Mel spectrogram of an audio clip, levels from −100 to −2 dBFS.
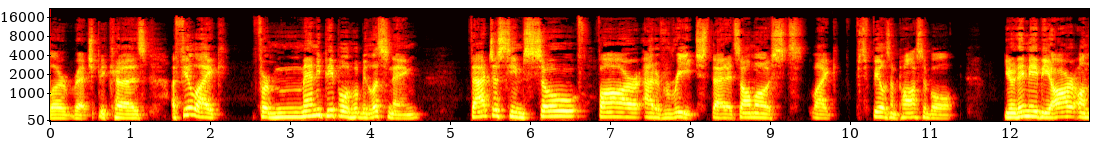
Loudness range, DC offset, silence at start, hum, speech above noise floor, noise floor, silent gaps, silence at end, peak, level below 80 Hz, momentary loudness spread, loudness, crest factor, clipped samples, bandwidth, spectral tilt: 4 LU; under 0.1%; 0 s; none; 54 dB; -70 dBFS; none; 0 s; -2 dBFS; -58 dBFS; 11 LU; -16 LUFS; 16 dB; under 0.1%; 16.5 kHz; -4.5 dB/octave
